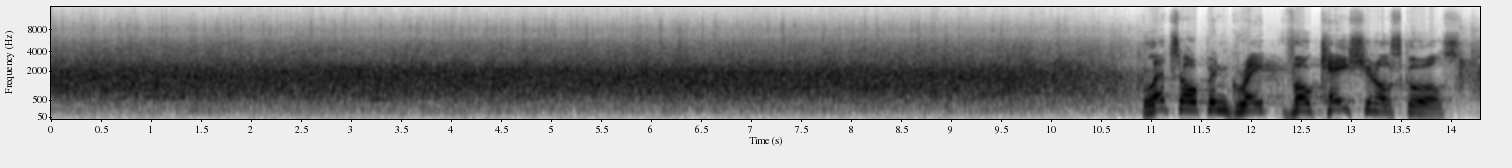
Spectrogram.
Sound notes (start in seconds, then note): 4.3 applause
